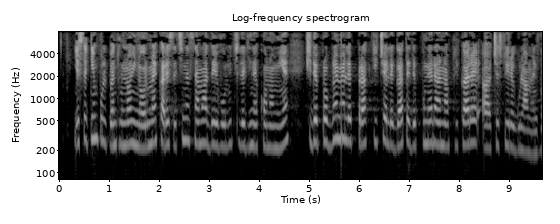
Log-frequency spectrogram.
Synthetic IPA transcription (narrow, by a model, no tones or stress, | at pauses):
je̞st̪e̞t̪impulpe̞nt̪ɾuno̞jno̞rme̞kaɾe̞sət̪sinəseamad̪e̞ːvo̞lut̪siːle̞d̪ine̞ko̞no̞mije̞ʃid̪e̞pɾo̞ble̞me̞le̞pɾakt̪it͡ʃe̞le̞ɡat̪e̞d̪e̞pune̞ɾeaɨnaplikaɾe̞ʔaːt͡ʃe̞st̪ujre̞ɡulame̞nt̪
